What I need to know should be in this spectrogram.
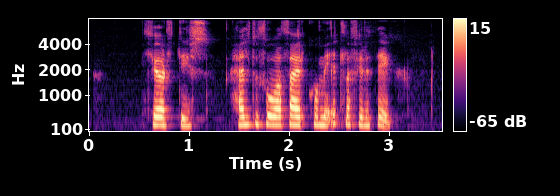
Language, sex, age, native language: Icelandic, female, 40-49, Icelandic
